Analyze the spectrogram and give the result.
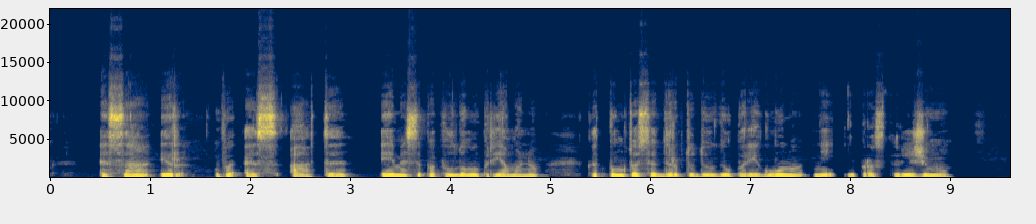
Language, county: Lithuanian, Šiauliai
